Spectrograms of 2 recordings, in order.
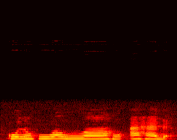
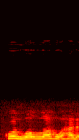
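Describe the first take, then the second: First: It is recited slowly and calmly. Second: It is recited quickly and hurriedly. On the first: The speaker calls it right. "Kayak gitu, pelan-pelan ya bacanya ya" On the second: The speaker calls it wrong. "Bacanya jangan buru-buru, jangan kayak gini"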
